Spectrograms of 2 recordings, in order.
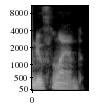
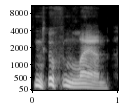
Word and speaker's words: Newfoundland: like from from from newfoundland is how they pronounce it if somebody says newfoundland they're not from newfoundland at this newfoundland like that there is antoine there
